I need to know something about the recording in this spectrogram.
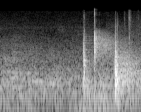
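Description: Snooker shot: a faint click from the cue tip, then two sharp clacks of the balls about a third of a second apart, a little past the middle, as a red is potted.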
